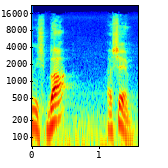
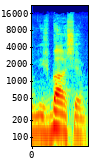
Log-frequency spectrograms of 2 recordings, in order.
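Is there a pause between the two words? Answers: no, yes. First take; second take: yes; no. First: A short pause separates the two words. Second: The two words run together without a pause. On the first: It means someone swore by God. The speaker calls it right. "צריך להגיד נשבע השם" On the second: It sounds as if God is held captive. The speaker calls it wrong. "כאילו הקדוש ברוך הוא שבוי בידי מישהו"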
